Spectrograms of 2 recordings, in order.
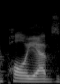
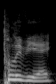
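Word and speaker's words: Poilievre: if the conservatives pier and you said Pierre pov's name wrong it's POV notv whatever you said poier it's French yeah it's uh it's French so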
